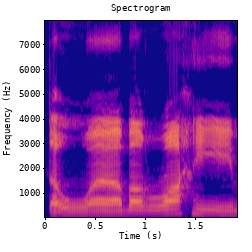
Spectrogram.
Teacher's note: را کو موٹا کرنا ہے، را کے اوپر زبر ہے، یا ساکن سے پہلے زیر ہے، یا مدہ ہے، الف کے برابر کھینچنا ہے۔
